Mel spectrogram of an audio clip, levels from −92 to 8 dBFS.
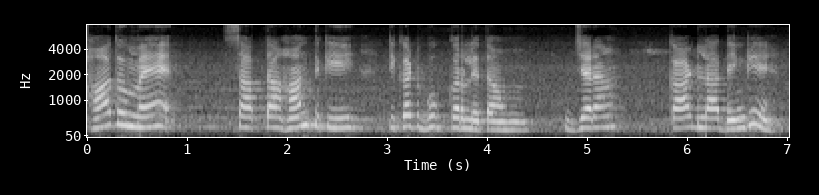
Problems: constant background noise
